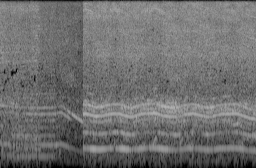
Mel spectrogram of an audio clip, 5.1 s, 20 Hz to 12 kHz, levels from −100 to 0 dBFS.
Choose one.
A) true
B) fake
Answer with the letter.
A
